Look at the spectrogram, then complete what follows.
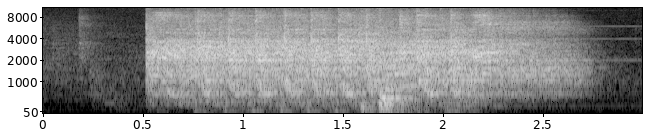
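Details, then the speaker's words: Side-by-side run on E85 after earlier knocking and coolant over-temperature condition: catches instantly, revs to a steady roar and settles, no knocking heard on this start; knock possibly appeared after some warm-up. "sounds great come here don't hear that noise you don't hear the noise"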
